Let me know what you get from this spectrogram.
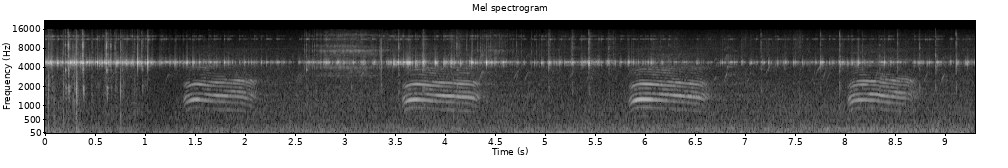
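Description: A bird calling: a drawn-out call repeated four times, about every two seconds, each one bending down in pitch at its end. A steady high insect drone runs underneath, with a few clicks in the first second.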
